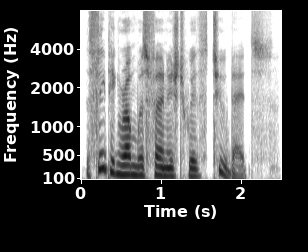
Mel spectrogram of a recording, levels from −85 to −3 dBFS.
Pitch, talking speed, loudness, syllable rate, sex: 150 Hz, 190 wpm, -18 LUFS, 5.0 syllables/s, male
